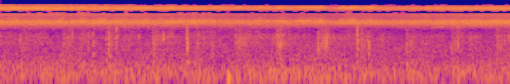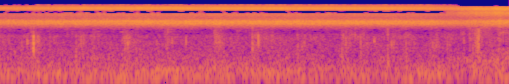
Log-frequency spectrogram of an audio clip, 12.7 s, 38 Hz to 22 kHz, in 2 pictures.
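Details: A dense cicada chorus high in the trees fills the woods with a steady, shimmering buzz, footsteps crunching below, on the Blackjack Trail at LLELA Nature Preserve, Lewisville, Texas, by Lake Lewisville, May 28, 2023.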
